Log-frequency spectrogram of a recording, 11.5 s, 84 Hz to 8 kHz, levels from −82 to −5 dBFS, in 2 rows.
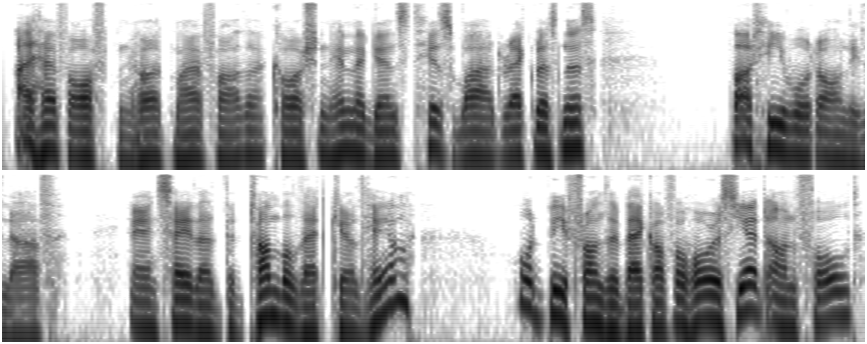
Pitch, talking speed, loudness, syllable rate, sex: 125 Hz, 180 wpm, -19 LUFS, 5.0 syllables/s, male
